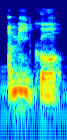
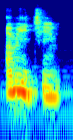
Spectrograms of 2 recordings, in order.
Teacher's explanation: en la primera palabra hay una velar, k, en lugar de una palatal como aparece en la segunda, sh. La adjunción de la vocal i, un proceso morfológico para la formación del plural, causa la palatalización de k en ch, un proceso fonológico.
